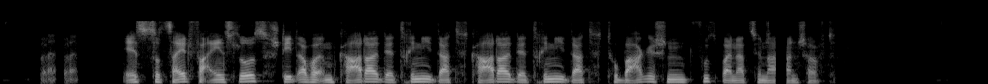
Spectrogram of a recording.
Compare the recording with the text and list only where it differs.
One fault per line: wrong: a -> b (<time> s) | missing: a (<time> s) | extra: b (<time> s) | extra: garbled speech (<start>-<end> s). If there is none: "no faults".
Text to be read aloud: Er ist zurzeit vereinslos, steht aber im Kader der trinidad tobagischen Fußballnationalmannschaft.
extra: Kader der trinidad (4.7 s)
